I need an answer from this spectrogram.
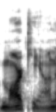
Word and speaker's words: Marcion: pronounced Markion and literally means little Mark.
